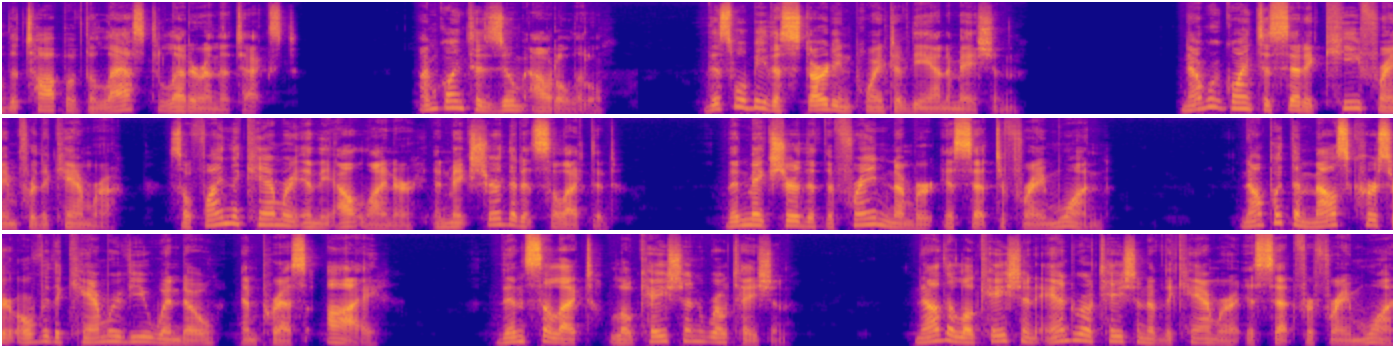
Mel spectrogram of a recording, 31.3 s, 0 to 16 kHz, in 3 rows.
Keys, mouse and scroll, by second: 3.5-6.2 scroll down 1, 6.2 middle click, 13.4 click, 23.2 i.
